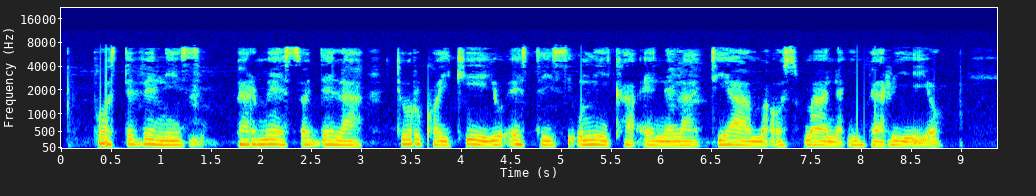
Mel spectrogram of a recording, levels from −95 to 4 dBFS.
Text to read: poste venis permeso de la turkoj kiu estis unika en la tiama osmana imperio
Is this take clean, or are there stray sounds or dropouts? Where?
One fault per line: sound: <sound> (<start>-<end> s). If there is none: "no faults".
no faults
